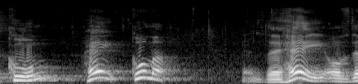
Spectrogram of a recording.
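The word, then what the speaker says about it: Kum (קום): Hainu, kum, get up.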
